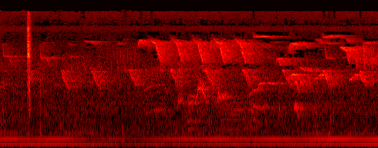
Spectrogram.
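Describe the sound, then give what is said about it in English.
A woodpecker calls in a quick series of repeated, descending notes in a small hazel, ash and sycamore woodland with a little stream, fairly clear against a soft bird chorus and a steady low hum, with one sharp click near the start. “There's a woodpecker.”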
